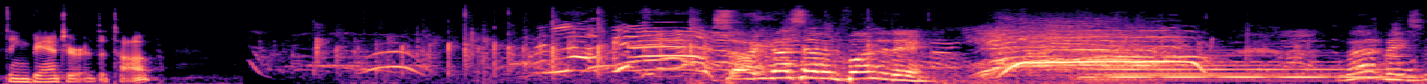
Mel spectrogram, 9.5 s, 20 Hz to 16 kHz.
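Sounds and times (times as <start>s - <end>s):
speech: 0.0s - 1.2s, 4.8s - 7.6s, 9.0s - 9.5s
concert audience cheering and yelling: 1.7s - 9.5s
rough crowd wash: 3.4s - 9.5s.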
